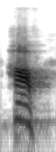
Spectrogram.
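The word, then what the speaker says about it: half: एच ए एल एफ तो एफ के पहले एल आया है तो यहां पर क्या है ये होगा साइलेंट यहां पर भी एल होगा साइलेंट हाफ हाफ का मतलब होता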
